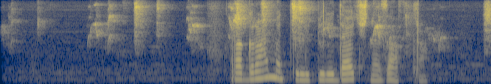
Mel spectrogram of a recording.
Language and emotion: Russian, neutral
